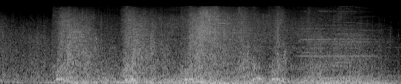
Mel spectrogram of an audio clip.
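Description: A sword slashes and strikes a creature with heavy swooshing hits.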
